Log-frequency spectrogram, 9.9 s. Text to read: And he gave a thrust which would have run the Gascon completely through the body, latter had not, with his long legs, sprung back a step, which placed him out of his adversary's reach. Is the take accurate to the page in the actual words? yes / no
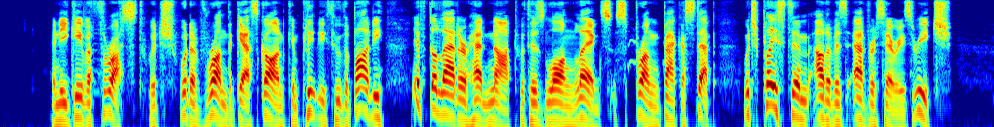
no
